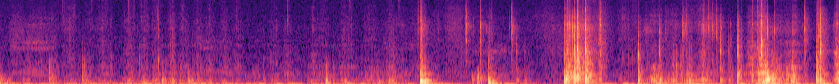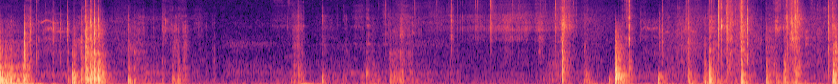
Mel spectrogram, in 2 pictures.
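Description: A plastic vinyl squeegee rubbing over transfer tape on a vinyl decal on a wooden hanger, in short scraping strokes that come thickest in the middle. Near the end come small crinkling sounds as the transfer tape is peeled off and handled.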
